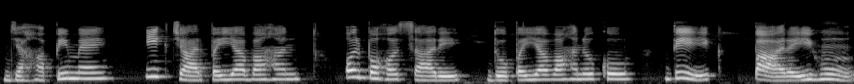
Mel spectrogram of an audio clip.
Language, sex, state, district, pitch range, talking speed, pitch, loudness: Hindi, female, Bihar, Kaimur, 205-260 Hz, 125 wpm, 235 Hz, -15 LUFS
